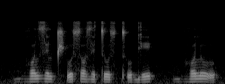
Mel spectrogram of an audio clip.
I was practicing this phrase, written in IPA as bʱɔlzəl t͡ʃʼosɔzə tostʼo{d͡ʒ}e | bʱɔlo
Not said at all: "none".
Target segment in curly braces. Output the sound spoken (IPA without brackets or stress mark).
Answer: ɡ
